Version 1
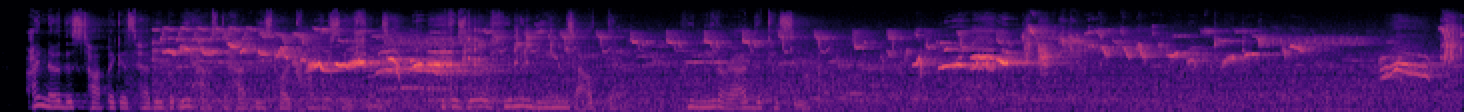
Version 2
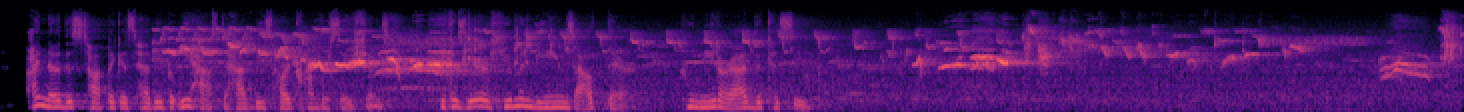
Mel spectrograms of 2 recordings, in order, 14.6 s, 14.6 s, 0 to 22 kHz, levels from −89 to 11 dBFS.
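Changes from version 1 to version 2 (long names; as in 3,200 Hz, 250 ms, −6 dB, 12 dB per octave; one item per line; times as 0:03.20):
speech: remove first-order pre-emphasis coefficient 0.8
master: add low-shelf EQ 81 Hz −11 dB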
